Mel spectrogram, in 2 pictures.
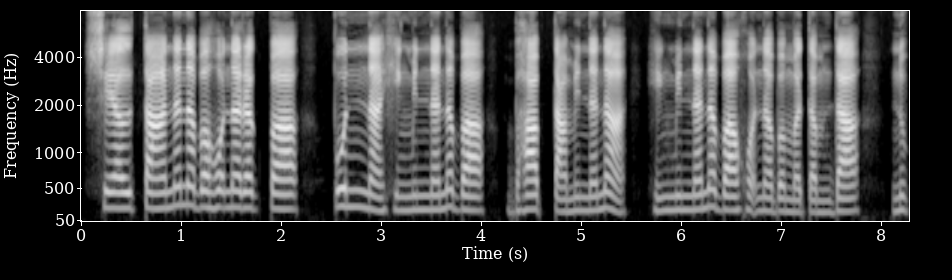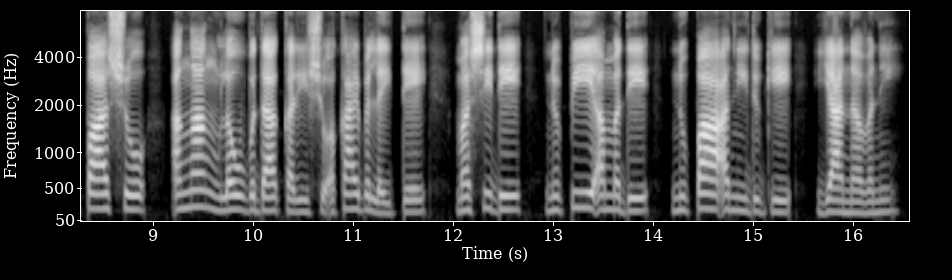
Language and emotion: Manipuri, neutral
